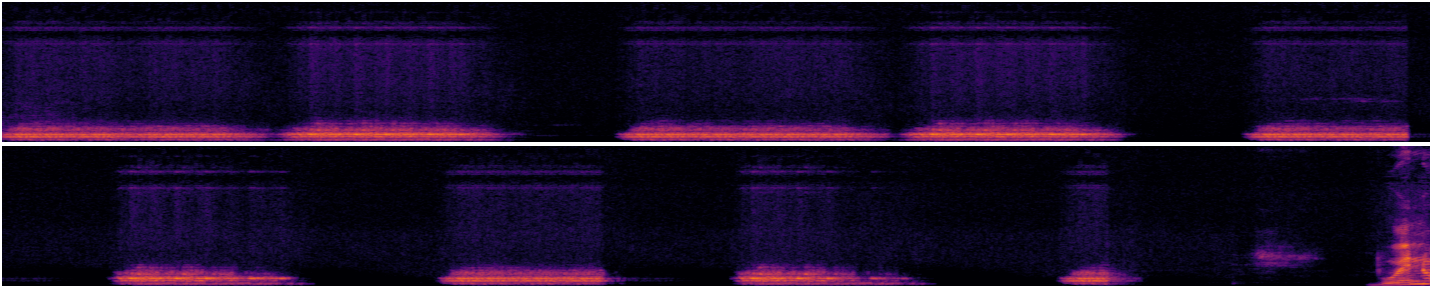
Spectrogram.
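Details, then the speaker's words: Normal bronchovesicular breath sound on stethoscope auscultation over the large airways: medium intensity and duration, audible in both inspiration and expiration. "este sonido bronco vesicular como ustedes han podido apreciar se escucha a la ocultar sobre las vías aéreas grandes es un sonido de mediana intensidad y duración"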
